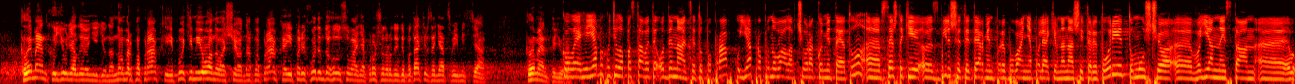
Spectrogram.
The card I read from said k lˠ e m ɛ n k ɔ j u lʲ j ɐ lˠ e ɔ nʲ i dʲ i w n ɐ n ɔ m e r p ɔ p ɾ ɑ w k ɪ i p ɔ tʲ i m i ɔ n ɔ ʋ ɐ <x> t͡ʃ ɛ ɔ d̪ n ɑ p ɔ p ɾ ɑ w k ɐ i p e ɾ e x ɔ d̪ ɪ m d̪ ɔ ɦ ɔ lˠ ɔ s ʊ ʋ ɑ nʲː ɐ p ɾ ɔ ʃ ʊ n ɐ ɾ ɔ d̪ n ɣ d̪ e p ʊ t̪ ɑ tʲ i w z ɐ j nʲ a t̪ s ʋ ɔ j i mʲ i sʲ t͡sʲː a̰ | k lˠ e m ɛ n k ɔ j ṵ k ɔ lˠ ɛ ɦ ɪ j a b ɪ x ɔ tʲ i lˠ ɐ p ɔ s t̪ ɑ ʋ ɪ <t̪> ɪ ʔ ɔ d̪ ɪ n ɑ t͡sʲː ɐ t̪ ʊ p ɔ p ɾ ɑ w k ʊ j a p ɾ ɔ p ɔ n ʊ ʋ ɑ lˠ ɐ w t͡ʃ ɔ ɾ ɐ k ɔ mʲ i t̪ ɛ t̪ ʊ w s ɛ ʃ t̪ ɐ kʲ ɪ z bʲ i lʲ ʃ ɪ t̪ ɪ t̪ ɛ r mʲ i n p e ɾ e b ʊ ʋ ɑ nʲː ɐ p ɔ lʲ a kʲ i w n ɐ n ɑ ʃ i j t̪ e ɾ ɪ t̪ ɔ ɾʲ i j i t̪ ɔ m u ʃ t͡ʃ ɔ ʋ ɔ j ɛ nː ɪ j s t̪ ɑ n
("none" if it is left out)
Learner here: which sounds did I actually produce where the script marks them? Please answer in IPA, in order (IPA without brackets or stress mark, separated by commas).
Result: ʃ, t̪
